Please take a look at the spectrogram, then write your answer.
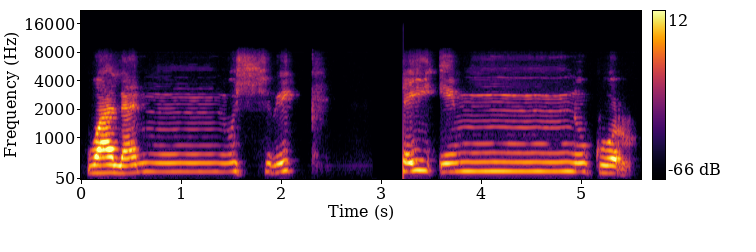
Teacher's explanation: शैइन नुकुर के नून के ऊपर पकड़ के रखना है, दोनों पे फुल गुन्ना हो रहा है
